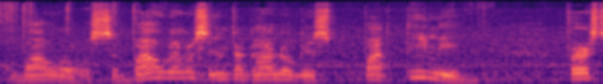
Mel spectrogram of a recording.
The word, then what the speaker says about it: patinig: Vowels in Tagalog is patinig. First syllable pa. Second syllable t. Third syllable nig. Patinig. Second syllable is where the accent is. So that's how you pronounce it in tagalog. Biggas. Patinig.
